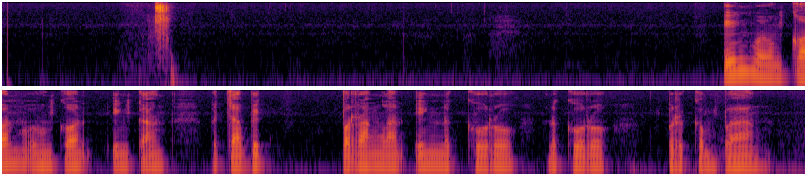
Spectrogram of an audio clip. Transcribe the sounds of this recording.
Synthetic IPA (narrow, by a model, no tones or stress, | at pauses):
ʔɪŋwəwəŋkɔnwə̰wəŋkɔniŋka̰ŋ | kət͡ʃabɪk̚ | pəɾaŋlanɪŋnəɡ̥ɔɾonəɡ̥ɔɾob̥ərkəmbaŋ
